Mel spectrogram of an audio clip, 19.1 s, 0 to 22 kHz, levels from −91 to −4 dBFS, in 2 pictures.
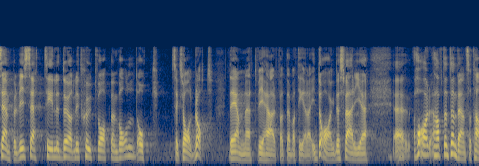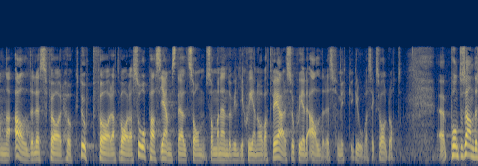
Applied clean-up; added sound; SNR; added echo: none; none; none; none.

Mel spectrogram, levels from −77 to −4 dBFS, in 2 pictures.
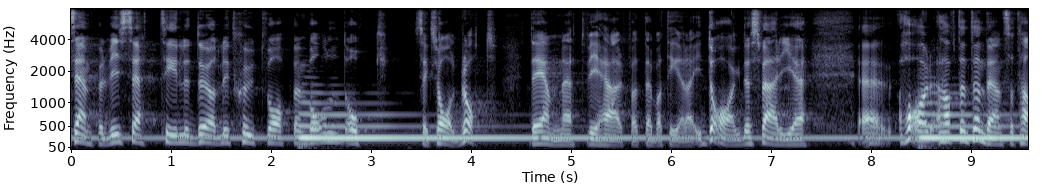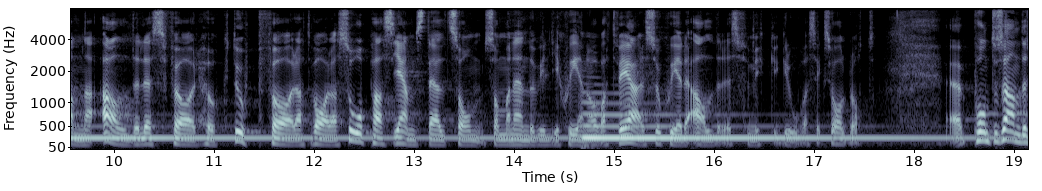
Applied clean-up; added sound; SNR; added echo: none; Bass guitar; 2 dB; none.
